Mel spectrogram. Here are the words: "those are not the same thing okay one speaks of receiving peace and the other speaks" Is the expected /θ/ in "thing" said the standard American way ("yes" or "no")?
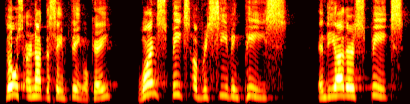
yes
